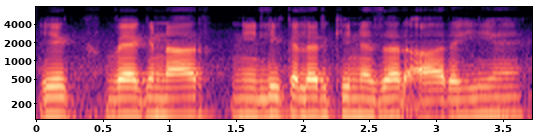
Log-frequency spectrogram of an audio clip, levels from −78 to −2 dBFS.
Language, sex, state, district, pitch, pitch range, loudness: Hindi, male, Uttar Pradesh, Lucknow, 125 Hz, 120-125 Hz, -15 LUFS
